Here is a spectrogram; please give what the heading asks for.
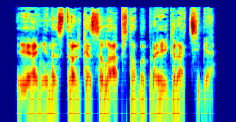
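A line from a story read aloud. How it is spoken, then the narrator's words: Offended growl. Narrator (Russian): прорычал Йорин, оскорбленный намеком на слабость или трусость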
